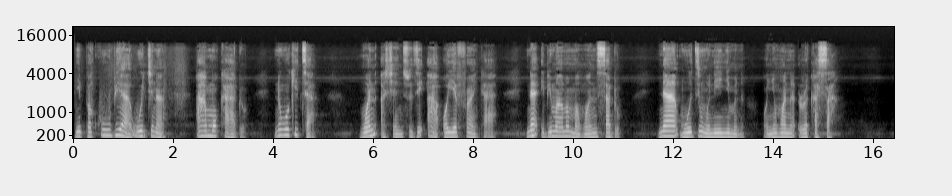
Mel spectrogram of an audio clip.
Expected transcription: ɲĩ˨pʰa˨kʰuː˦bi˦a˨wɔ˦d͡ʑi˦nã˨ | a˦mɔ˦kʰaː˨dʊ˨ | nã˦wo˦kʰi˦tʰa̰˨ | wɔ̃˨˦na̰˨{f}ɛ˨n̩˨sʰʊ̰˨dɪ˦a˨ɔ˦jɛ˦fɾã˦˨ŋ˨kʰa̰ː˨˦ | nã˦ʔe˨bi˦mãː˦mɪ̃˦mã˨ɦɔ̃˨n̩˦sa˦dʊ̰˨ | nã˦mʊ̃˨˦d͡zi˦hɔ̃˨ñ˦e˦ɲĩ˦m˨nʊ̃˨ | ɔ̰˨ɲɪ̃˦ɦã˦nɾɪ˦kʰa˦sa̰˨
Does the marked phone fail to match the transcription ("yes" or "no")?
yes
